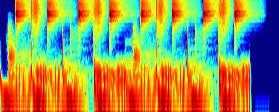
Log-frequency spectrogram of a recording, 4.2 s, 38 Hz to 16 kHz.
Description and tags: A 2 bar minimal house loop at 128 BPM I made which include some samples made by Msec. Enjoy!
